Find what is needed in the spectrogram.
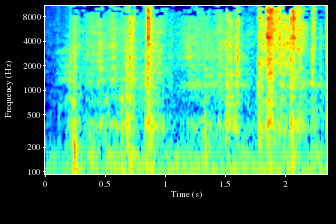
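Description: Small clicks and rattles of a hand tool being handled against the hard plastic centre-console trim of a car, a flathead screwdriver readied to pry the trim up; the loudest cluster comes near the end.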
